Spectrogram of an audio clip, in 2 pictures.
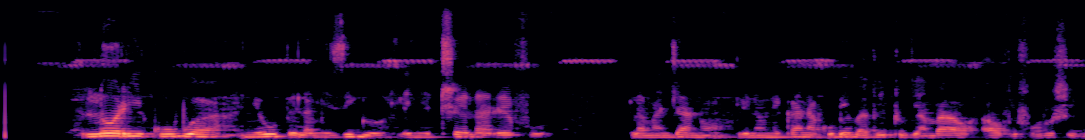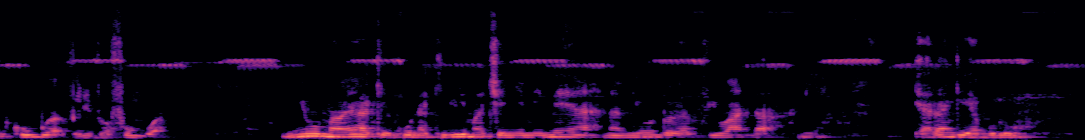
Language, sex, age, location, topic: Swahili, male, 18-24, Mombasa, government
